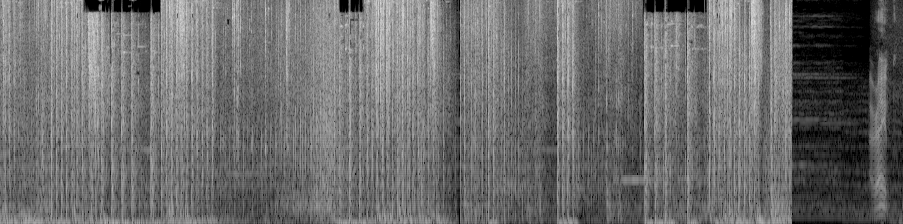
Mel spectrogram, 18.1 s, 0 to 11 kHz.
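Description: An MP40 submachine gun firing in a first-person shooter game, rapid loud automatic bursts one after another with short gaps, ending in quieter game sounds.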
